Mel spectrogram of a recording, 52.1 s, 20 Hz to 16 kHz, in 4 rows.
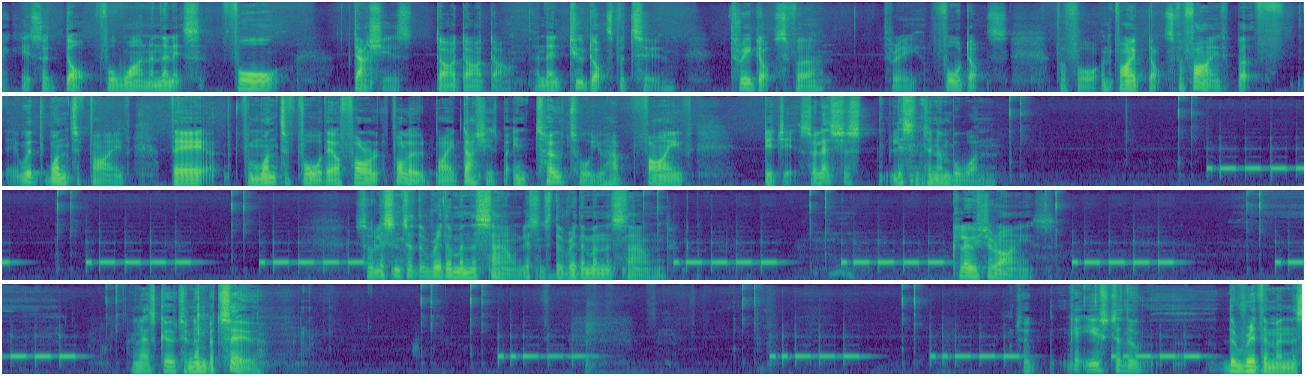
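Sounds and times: morse code beeps: 28.6s - 29.7s, 32.8s - 35.6s, 36.7s - 37.9s, 38.8s - 39.9s, 44.0s - 45.0s, 46.7s - 49.3s, 50.1s - 51.2s.

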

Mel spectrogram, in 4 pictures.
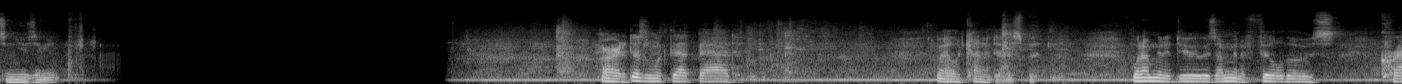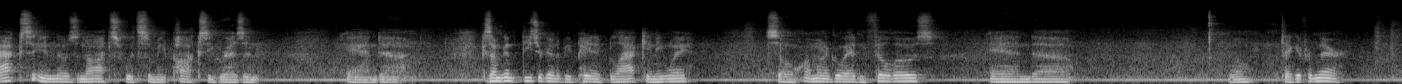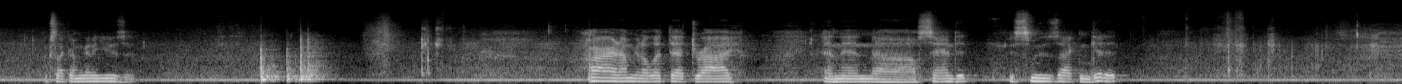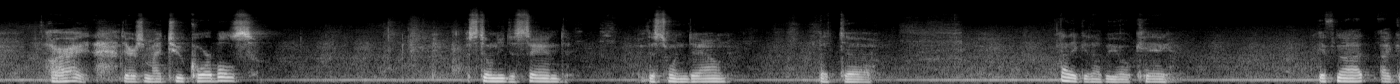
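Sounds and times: steady low hum: 0.0s - 1.2s, 4.5s - 56.0s
wooden knocks: 30.7s - 31.4s.

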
